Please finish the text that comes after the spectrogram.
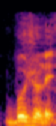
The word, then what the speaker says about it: Beaujolais: It's beau, like beautiful, jolé. Beaujolais, basically.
